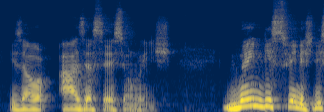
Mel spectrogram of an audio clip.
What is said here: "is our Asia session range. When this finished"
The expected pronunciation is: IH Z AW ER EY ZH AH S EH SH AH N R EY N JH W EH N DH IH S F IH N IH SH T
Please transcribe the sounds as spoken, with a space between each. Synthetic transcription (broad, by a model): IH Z AW ER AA Z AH S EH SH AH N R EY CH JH W EH N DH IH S F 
